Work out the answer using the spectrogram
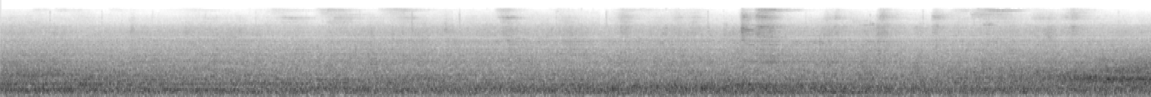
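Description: Tank cars of a CSX freight train rolling past on the rails: a steady rumble and clatter of steel wheels on track, getting louder in the last second.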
